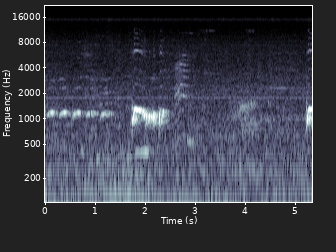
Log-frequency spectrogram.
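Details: Local zebra dove singing in its cage, giving a soft run of even coos, then a loud bubbling trilled phrase, a quieter one, and the start of another, against light background noise.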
